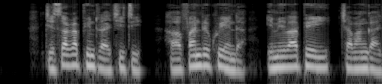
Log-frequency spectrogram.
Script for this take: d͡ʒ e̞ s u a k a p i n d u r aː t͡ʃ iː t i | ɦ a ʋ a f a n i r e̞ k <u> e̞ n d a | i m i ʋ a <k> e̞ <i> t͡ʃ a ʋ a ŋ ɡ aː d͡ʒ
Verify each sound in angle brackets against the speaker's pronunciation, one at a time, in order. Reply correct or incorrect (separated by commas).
correct, incorrect, correct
